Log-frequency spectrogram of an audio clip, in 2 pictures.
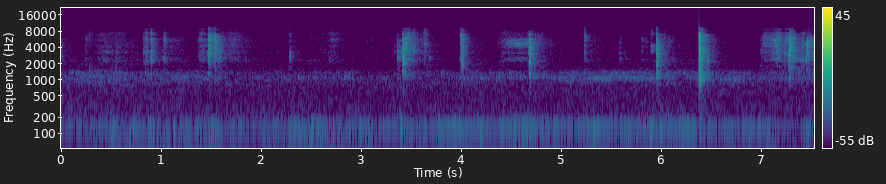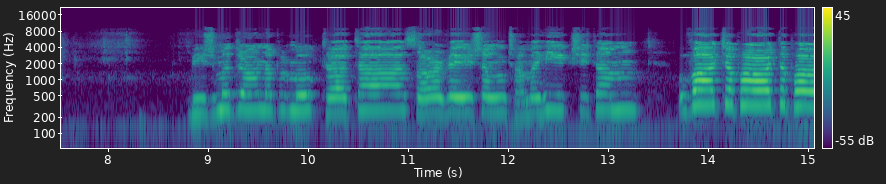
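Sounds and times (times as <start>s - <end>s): low steady hum: 0.0s - 15.0s
small clicks and taps: 0.8s - 2.4s, 3.3s - 6.6s.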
